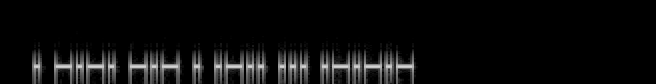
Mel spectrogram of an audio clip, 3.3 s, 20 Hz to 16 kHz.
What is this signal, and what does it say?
Morse code, heard as a keyed tone, about 44 wpm, 700 Hz. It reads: ECKELS.
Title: A Sound Of Thunder 45wpm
